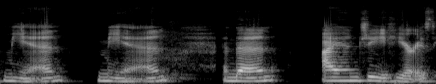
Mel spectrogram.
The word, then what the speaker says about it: mian: It's with the yen, and then the m, so mian.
